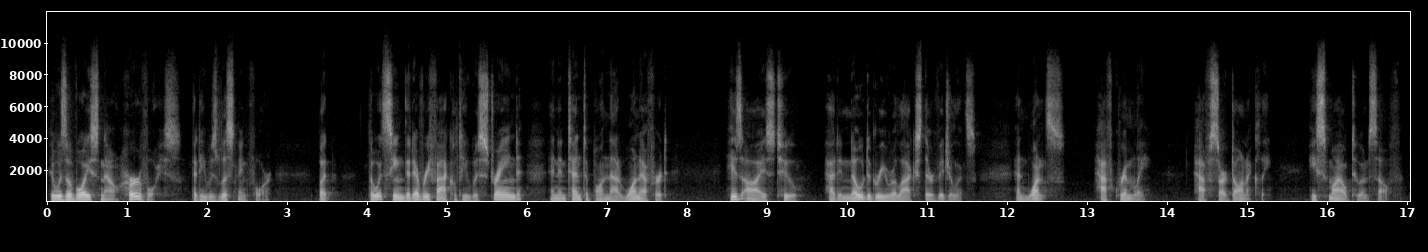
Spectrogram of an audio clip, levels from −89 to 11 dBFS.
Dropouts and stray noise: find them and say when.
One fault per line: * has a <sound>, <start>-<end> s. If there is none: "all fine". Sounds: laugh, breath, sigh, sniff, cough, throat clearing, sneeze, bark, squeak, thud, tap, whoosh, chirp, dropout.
all fine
